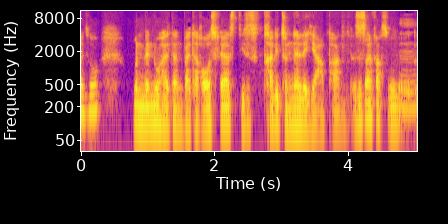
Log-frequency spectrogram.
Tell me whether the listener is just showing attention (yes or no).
yes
